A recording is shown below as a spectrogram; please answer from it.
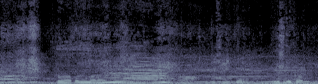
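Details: Feeder cattle at the Plaosan cattle market, Magetan, Indonesia: several overlapping mid-pitched moos rise and bend over a steady market murmur, with close calls layered together through most of the stretch.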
